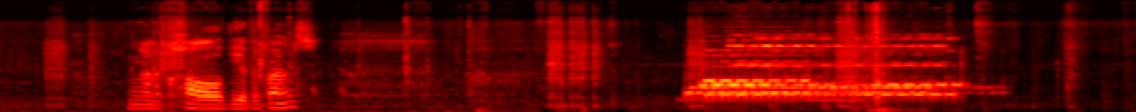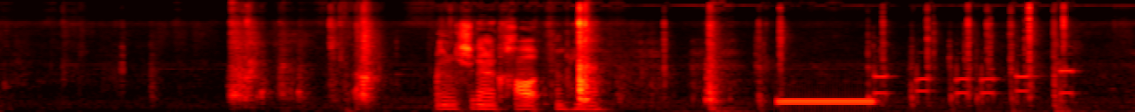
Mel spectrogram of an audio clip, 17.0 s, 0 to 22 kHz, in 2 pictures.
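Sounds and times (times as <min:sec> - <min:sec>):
telephone ringing: 0:05.1 - 0:07.6, 0:14.3 - 0:16.3.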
